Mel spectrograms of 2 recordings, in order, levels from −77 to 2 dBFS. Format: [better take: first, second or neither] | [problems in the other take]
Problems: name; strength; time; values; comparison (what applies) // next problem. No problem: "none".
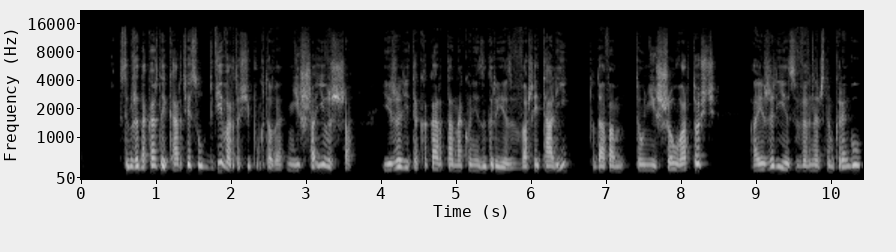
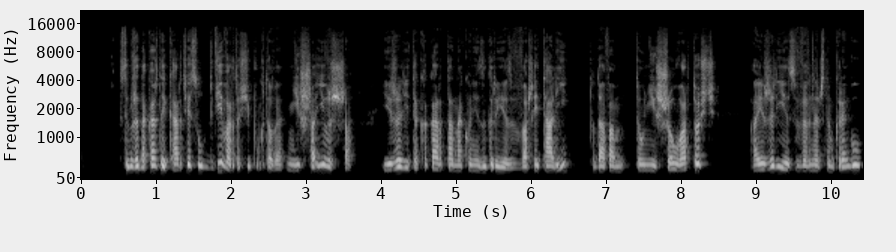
neither | thin; very; fading below 300 Hz; the same in both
